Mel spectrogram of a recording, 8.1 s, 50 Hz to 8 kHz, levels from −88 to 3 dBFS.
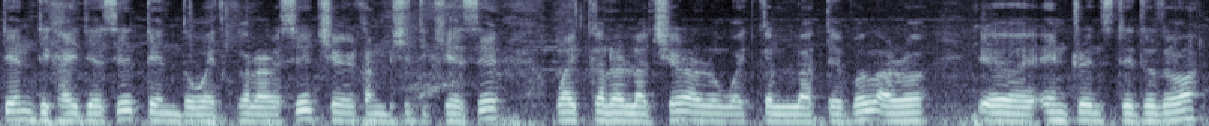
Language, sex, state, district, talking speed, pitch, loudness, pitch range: Nagamese, male, Nagaland, Kohima, 195 wpm, 140 Hz, -15 LUFS, 130-150 Hz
